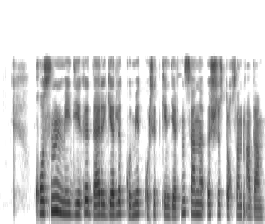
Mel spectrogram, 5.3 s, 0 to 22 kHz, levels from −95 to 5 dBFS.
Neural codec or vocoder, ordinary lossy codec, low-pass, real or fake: none; none; none; real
